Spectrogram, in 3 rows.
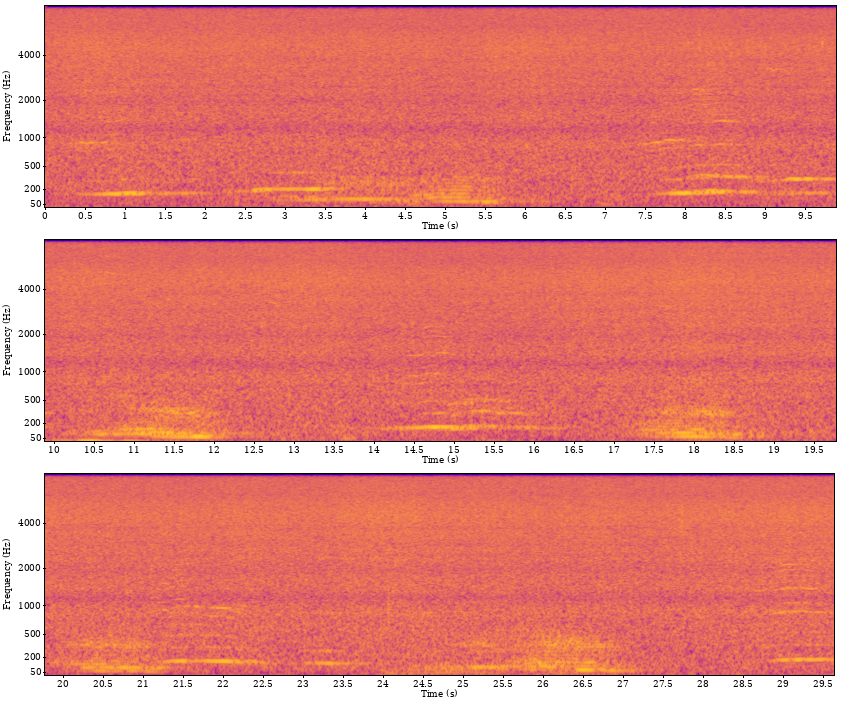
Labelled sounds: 7.6	8.6	humpback whale, 0.84 to 1.5 kHz
21.8	22.2	humpback whale, 0.88 to 1.0 kHz
28.9	29.2	humpback whale, 1.9 to 2.0 kHz

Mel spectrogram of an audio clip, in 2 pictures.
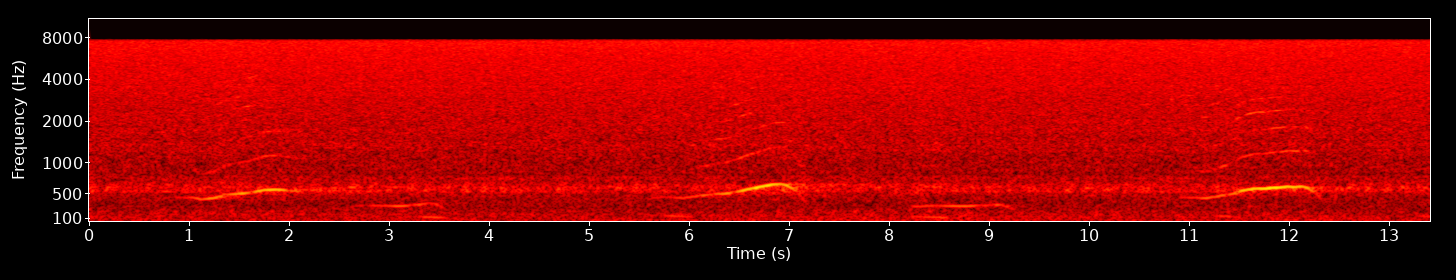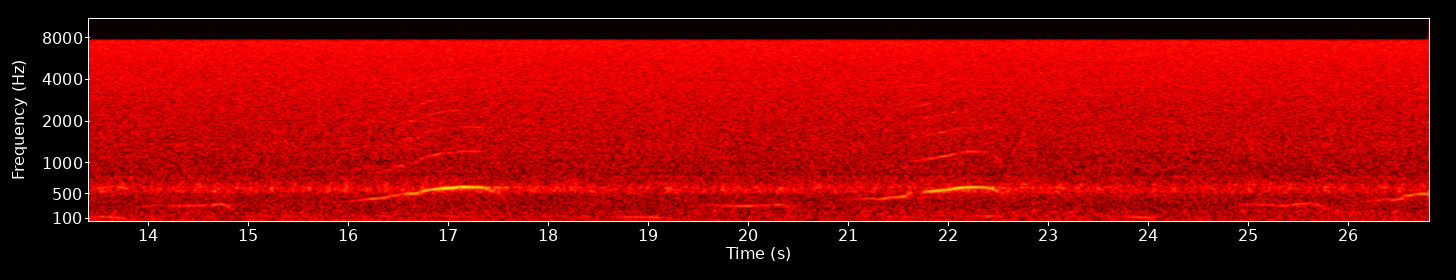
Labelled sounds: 1.5	1.9	humpback whale, 0.99 to 1.2 kHz
6.4	6.9	humpback whale, 1.0 to 1.3 kHz
11.5	12.2	humpback whale, 1.1 to 2.5 kHz
16.6	17.4	humpback whale, 0.99 to 2.4 kHz
21.7	22.1	humpback whale, 1.0 to 1.2 kHz

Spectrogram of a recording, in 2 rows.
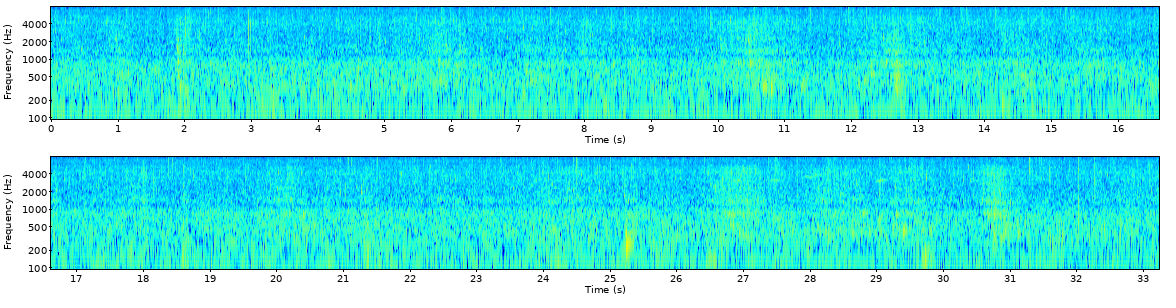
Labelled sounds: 27.9	28.2	humpback whale, 3.4 to 3.9 kHz

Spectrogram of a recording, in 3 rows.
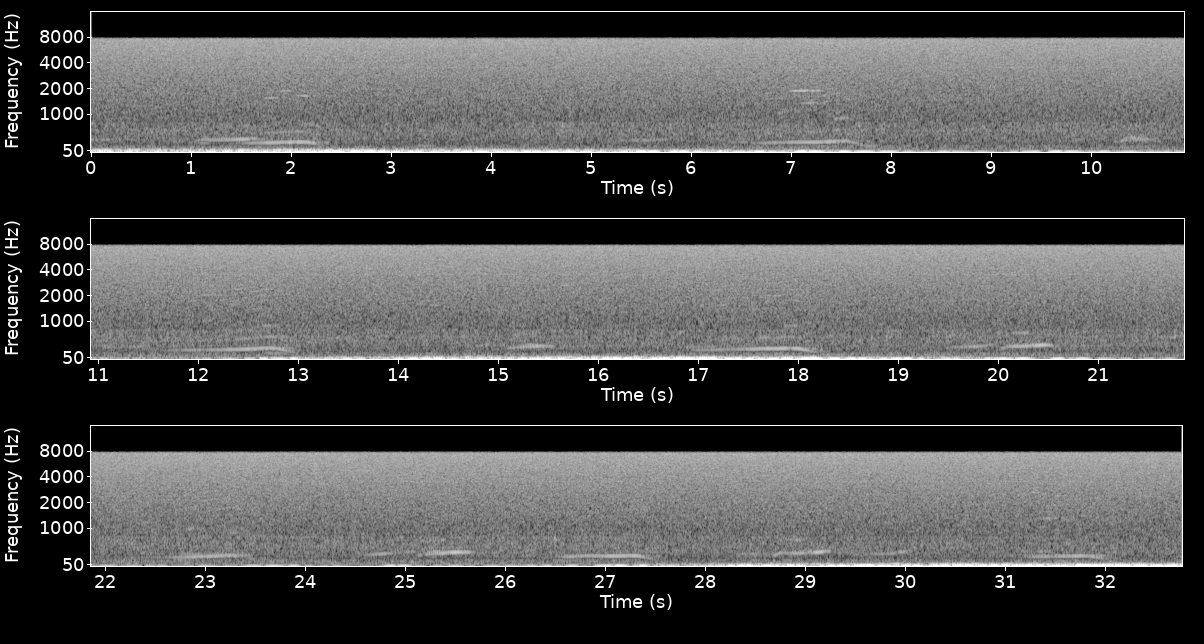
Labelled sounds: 7.0	7.3	humpback whale, 1.8 to 2.0 kHz

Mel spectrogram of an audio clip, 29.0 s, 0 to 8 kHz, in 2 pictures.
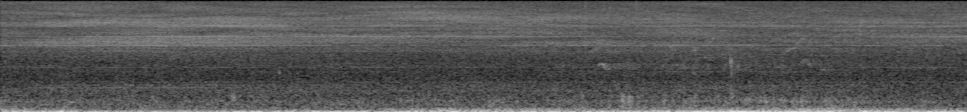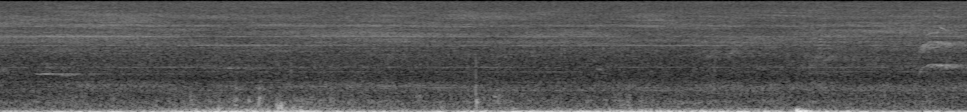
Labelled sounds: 28.2	28.9	killer whale, 1.1 to 5.4 kHz

